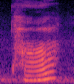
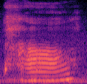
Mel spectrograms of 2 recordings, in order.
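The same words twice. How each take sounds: First: It is said with the second tone. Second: It is said with the third tone. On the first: "And second is" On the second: "third is"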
